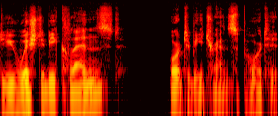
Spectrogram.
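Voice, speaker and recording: A man speaks in a put-on character voice, pitched very deep and low, with lively intonation at a moderate pace. The sound is dry and close with no echo, on a very clean recording with a silent background. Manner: calm, polished, eerie.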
